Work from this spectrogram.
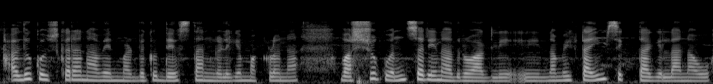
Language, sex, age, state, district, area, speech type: Kannada, female, 18-30, Karnataka, Chikkamagaluru, rural, spontaneous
